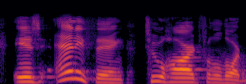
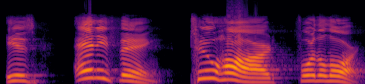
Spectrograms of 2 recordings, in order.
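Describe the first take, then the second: First: Said in the usual way. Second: Slow, loud challenge stressing hard; preaching with force. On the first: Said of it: "rhetorical question repeated". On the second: Shown as a demonstration. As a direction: demand an answer from the crowd. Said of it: "Is that how you feel?".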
